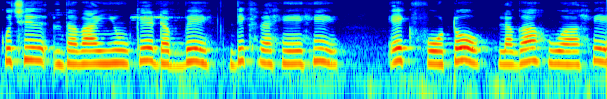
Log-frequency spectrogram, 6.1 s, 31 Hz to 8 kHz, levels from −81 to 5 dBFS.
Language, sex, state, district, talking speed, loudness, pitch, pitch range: Hindi, female, Madhya Pradesh, Bhopal, 120 wpm, -17 LUFS, 240 Hz, 230-265 Hz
